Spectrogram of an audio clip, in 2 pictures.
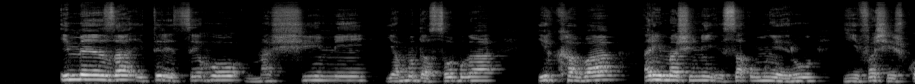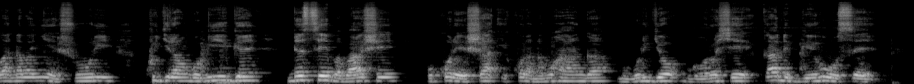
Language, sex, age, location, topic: Kinyarwanda, male, 36-49, Huye, education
